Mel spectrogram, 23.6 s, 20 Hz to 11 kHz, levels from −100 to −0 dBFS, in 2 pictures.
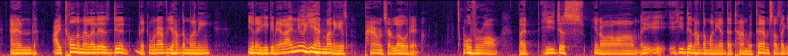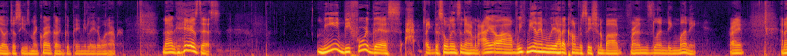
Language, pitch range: English, 125-165 Hz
